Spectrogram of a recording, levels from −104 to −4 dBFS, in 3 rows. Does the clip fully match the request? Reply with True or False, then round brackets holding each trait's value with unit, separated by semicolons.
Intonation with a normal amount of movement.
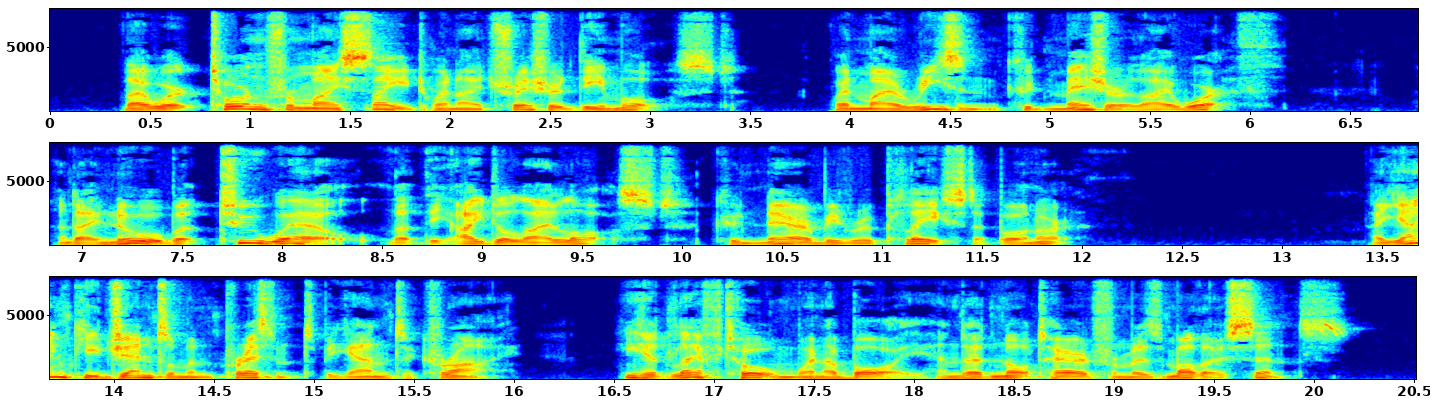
False (6.8 semitones)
